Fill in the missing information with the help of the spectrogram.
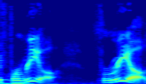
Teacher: And you could pronounce it for real, or because we have the R at the end of for and the R beginning the word real, we could combine them together and say for real.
